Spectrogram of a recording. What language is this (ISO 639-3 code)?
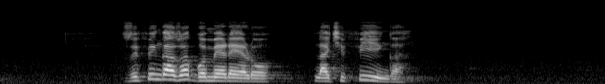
ven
